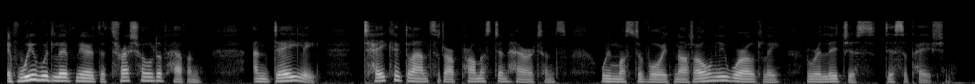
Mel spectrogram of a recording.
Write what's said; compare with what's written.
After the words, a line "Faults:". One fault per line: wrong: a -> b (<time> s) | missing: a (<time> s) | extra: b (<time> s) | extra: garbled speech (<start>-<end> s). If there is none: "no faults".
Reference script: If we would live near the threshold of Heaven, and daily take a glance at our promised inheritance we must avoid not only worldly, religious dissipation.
If we would live near the threshold of Heaven, and daily take a glance at our promised inheritance we must avoid not only worldly, religious dissipation.
Faults:
no faults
